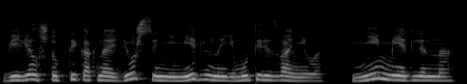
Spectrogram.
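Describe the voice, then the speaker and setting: A woman's voice: mid-range voice, expressive, normal speed, warm tone, pitched above the performer's own voice, natural voice. A woman reading an audiobook voices a chatty, fussing middle-aged mother who exclaims, laments and teases.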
